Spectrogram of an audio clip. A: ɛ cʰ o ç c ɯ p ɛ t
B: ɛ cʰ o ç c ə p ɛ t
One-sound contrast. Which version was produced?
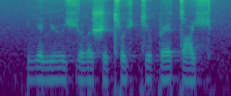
A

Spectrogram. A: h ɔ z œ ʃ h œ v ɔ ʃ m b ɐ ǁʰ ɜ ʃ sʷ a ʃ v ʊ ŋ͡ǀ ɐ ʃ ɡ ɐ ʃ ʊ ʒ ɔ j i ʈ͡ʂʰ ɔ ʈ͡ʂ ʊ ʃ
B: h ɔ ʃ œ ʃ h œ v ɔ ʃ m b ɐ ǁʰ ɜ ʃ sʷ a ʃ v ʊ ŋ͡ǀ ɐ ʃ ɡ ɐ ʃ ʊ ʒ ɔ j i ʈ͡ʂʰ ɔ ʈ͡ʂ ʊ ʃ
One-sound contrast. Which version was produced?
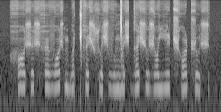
B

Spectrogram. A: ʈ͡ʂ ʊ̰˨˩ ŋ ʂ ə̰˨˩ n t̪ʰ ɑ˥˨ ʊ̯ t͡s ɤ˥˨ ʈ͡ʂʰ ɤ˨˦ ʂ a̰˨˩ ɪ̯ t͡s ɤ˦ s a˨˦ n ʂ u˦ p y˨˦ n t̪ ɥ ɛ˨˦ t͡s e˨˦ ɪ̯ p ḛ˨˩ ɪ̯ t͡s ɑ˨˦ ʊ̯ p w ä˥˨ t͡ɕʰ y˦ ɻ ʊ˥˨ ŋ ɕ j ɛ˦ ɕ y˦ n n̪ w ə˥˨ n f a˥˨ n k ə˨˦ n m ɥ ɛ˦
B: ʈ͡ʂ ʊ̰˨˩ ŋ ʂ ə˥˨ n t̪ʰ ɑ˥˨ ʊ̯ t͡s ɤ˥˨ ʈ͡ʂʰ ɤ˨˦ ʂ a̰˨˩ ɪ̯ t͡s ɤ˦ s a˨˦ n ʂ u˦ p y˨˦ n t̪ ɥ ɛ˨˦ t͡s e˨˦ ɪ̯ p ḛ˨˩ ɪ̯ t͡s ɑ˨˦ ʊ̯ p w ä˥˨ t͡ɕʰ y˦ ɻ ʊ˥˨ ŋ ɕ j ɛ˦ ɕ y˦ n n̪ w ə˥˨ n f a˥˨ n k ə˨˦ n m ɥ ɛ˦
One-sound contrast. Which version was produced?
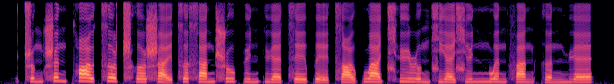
B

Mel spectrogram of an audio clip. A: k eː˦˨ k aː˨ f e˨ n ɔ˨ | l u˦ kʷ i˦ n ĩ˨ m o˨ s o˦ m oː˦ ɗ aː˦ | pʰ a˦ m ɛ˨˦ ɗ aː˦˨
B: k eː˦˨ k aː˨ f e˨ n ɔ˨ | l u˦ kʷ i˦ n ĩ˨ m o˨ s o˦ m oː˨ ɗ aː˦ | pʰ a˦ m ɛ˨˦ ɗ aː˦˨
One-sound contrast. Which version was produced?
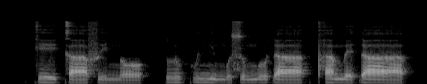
A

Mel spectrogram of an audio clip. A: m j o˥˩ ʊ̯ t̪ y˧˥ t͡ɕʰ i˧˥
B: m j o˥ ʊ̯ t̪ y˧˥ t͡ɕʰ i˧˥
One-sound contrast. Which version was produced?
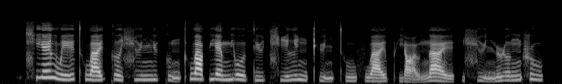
A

